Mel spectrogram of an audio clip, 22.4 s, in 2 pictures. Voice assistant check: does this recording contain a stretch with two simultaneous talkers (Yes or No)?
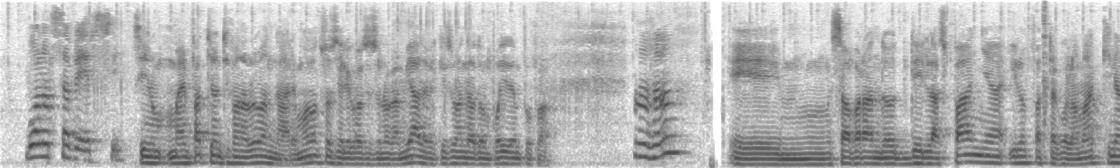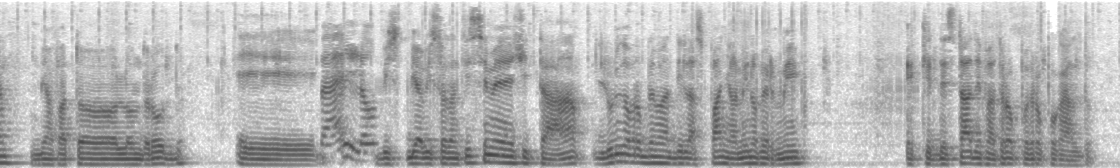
No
